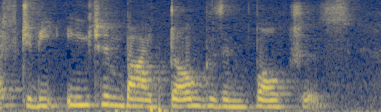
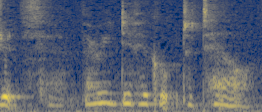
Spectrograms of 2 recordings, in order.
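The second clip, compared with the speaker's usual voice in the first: whispered, much softer; fearful whisper; 3 semitones higher, 8 dB quieter than usual. Acted. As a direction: hardly dare to say it. Frightened sentry hesitates.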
